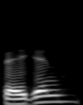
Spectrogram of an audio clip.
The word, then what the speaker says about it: Fagan: It's Fagan, Fagan. So just like it's spelled.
